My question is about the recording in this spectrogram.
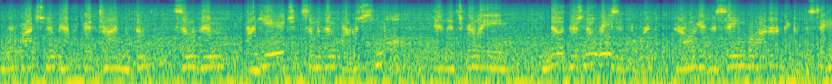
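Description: Car driving on a paved road, with a loud, constant low rumble and an indistinct voice over it.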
